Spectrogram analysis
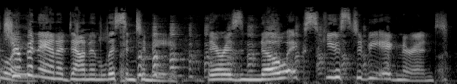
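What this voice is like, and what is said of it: Stern scolding mom voice. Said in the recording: “That was in my mom voice.”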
